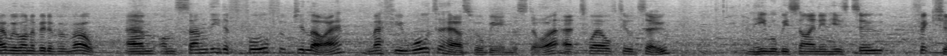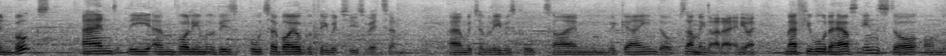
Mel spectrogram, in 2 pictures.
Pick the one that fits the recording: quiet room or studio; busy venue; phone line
busy venue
